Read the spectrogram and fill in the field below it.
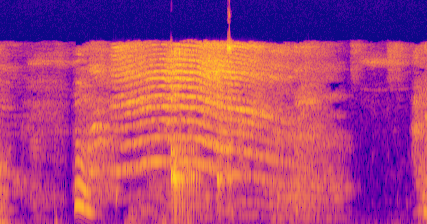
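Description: A young woman lets out a long, loud wail.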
